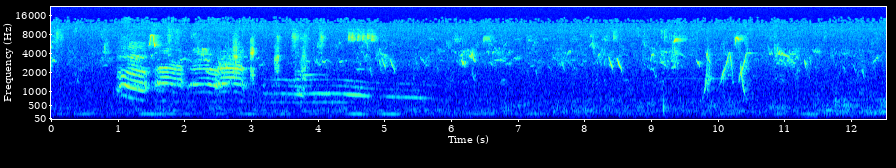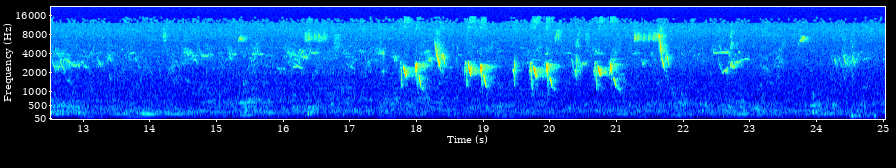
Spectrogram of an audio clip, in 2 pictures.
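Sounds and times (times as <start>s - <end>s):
wild birds calling: 1.0s - 6.4s.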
